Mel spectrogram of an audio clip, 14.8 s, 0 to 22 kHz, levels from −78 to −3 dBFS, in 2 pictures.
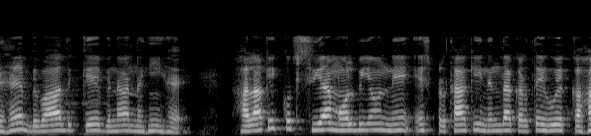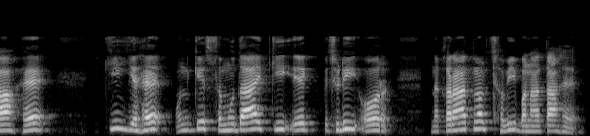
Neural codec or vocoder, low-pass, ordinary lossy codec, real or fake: none; 7.2 kHz; AAC, 48 kbps; real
